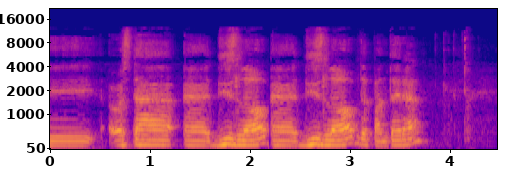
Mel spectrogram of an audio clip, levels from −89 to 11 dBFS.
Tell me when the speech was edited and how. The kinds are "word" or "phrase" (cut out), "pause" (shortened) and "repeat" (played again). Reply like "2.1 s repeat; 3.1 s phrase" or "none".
2.2 s repeat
